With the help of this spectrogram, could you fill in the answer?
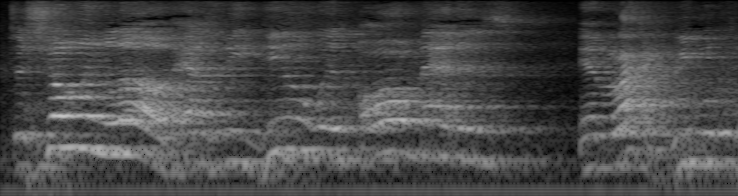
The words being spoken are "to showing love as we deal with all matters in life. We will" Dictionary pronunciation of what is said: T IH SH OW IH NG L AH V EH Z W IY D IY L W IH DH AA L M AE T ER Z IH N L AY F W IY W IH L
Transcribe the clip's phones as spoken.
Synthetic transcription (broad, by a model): T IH SH OW IH NG L AH V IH Z W IY D IY L W IH DH AA L M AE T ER Z IH N L AY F W IY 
